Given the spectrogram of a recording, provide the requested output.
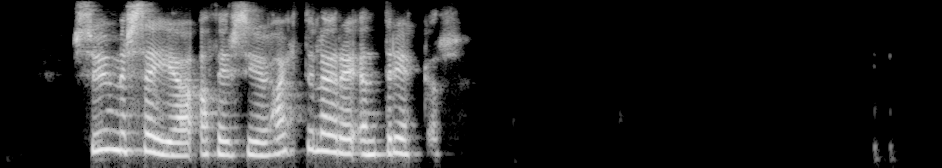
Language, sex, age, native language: Icelandic, female, 30-39, Icelandic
